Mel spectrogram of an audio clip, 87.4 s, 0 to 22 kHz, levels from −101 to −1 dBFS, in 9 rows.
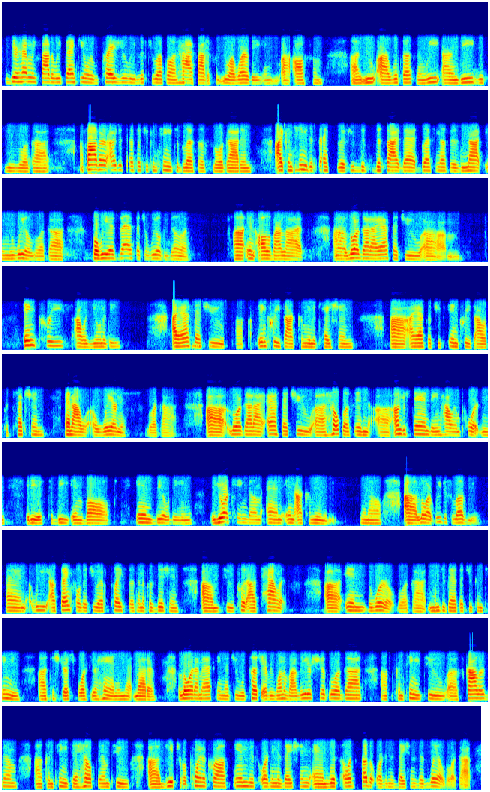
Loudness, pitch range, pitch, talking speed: -20 LUFS, 155-185 Hz, 170 Hz, 160 wpm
